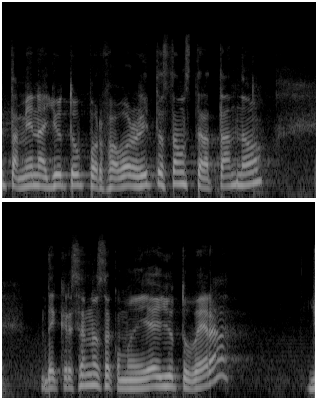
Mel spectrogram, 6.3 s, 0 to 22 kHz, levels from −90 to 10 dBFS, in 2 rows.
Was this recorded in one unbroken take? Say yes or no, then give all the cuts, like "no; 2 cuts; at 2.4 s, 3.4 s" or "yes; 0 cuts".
yes; 0 cuts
